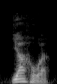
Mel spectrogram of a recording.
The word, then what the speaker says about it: Yahweh: us including God himself Yahweh Yahweh the proper pronunciation of the name of eloah God as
